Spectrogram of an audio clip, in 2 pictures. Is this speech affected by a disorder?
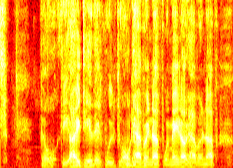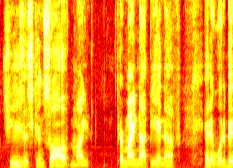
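Yes: Parkinson's.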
